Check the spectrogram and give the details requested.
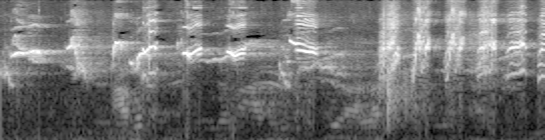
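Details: Oriental magpie-robin in full song, its beak open and its song packed with learned filler phrases. High thin whistles and warbled twists come first, then a quick series of sharp, evenly spaced chips toward the end.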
